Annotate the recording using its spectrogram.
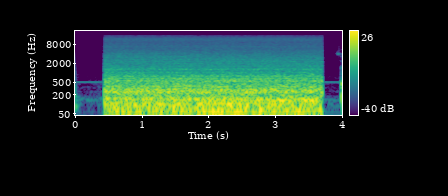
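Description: A steady, loud rushing noise like static, with no tone in it, that cuts in abruptly about half a second in and cuts off just as abruptly shortly before the end.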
